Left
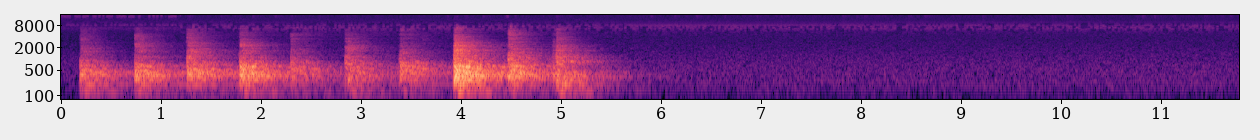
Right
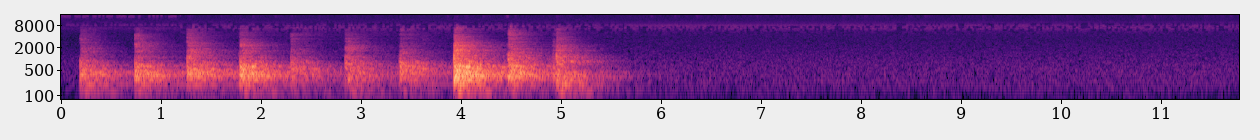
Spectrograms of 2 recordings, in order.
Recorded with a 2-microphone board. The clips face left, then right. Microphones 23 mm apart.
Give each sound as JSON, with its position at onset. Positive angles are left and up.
{"t": 0.2, "sound": "footsteps", "side_deg": -45, "distance_m": 1.9}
